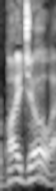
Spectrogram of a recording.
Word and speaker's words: Baijiu: It is Baijiu. Or Baijiu, actually, as it is pronounced.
